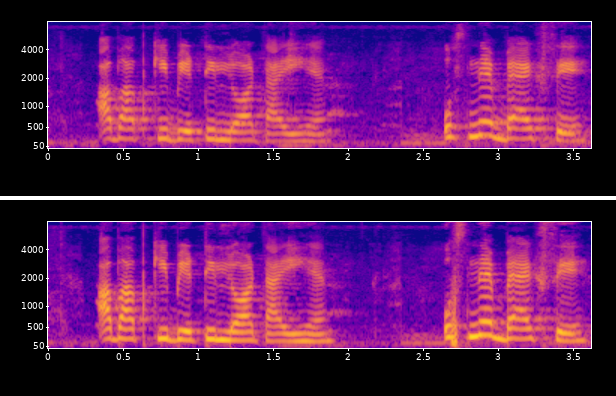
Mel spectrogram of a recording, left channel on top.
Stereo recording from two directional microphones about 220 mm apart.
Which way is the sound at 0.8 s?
70° right (ahead or behind).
